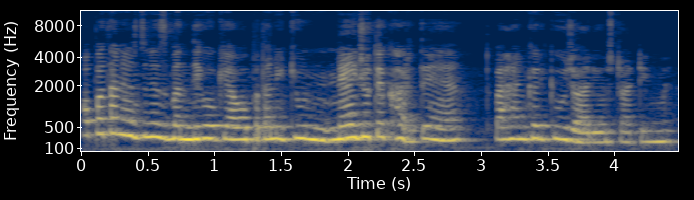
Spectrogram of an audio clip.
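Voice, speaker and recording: Racing through her words, a young woman tells a personal story for a casual vlog, indignant and chatty, dropping in English phrases along the way. Her voice sits high but has a dark tone.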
